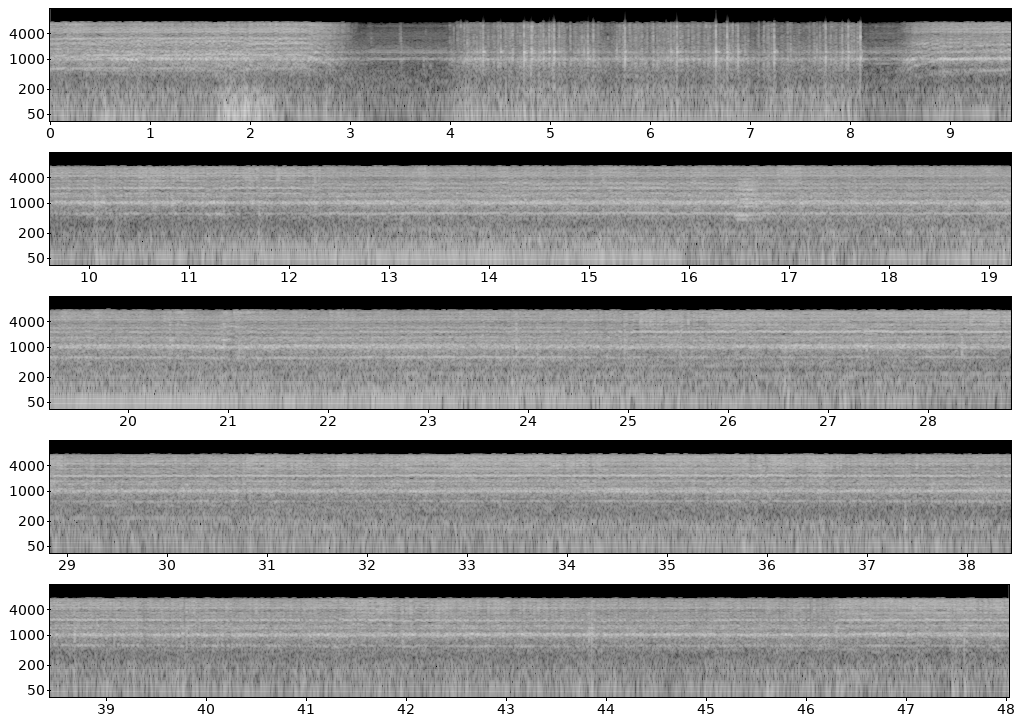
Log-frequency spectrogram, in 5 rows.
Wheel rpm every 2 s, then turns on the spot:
160, 90, 20, 30, 80, 150, 150, 150, 150, 150, 150, 150, 150, 150, 150, 150, 160, 150, 160, 160, 150, 150, 150, 150.
4-8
